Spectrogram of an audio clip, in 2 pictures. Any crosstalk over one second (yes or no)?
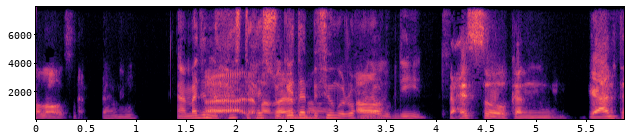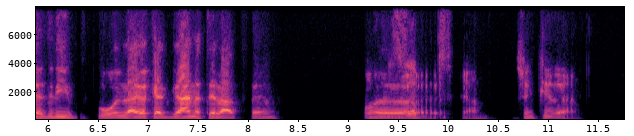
yes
